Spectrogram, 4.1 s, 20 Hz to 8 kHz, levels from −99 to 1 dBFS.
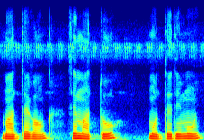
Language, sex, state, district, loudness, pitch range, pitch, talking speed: Chakma, male, Tripura, Unakoti, -15 LUFS, 120-135 Hz, 125 Hz, 90 wpm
